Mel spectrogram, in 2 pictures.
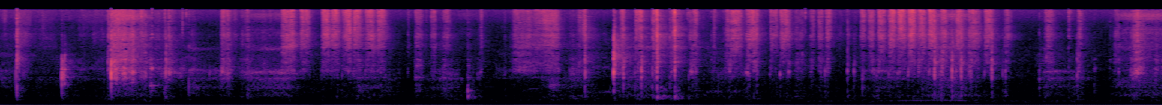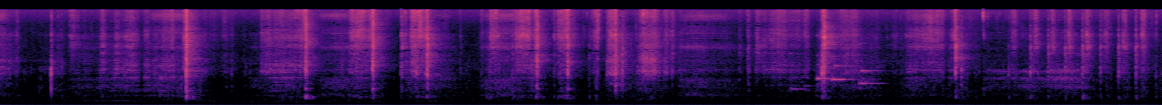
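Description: Felt-tip marker rubbing and scratching across a paper plate as stripes are coloured in, in short, irregular strokes.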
